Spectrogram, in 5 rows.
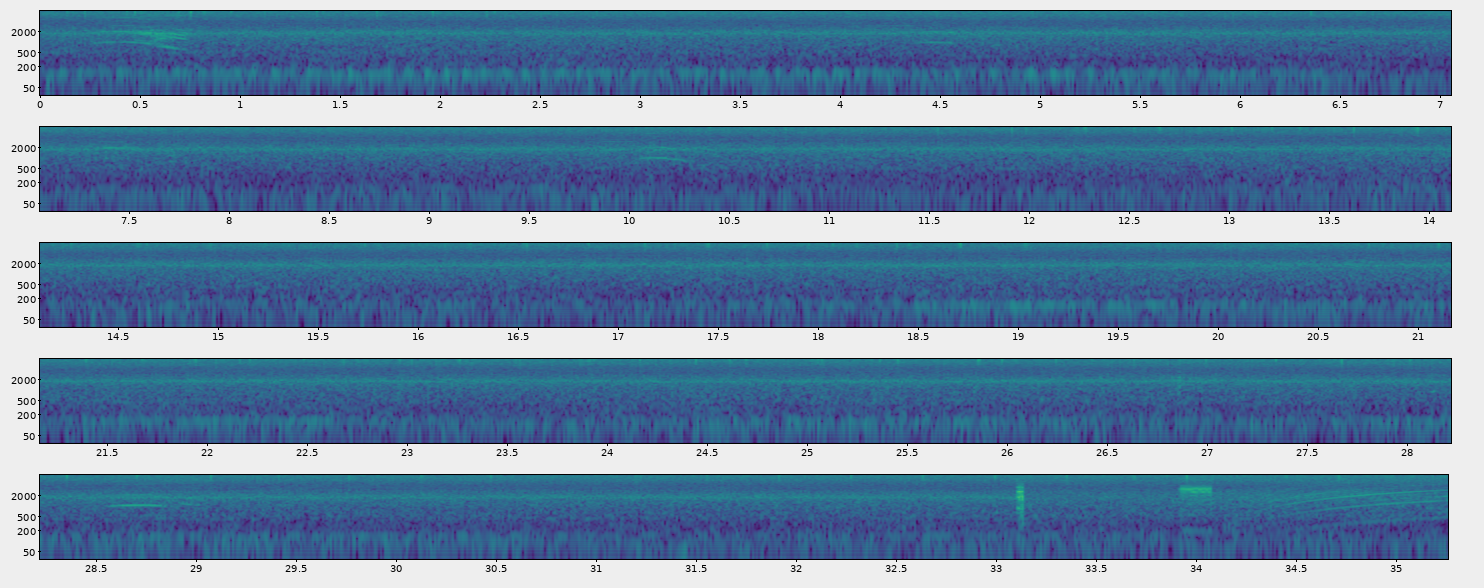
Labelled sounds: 0.0	1.7	killer whale, offshore, 0.18 to 2.7 kHz
28.0	30.4	killer whale, offshore, 0.43 to 1.3 kHz

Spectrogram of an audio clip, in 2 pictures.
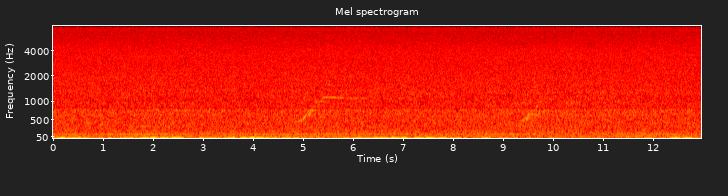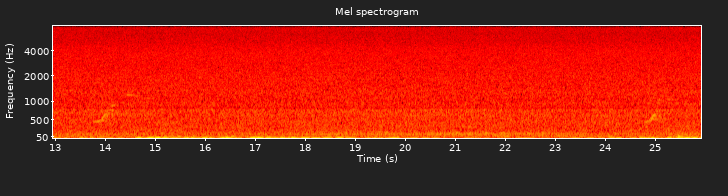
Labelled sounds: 5.3	5.7	humpback whale, 0.96 to 1.2 kHz

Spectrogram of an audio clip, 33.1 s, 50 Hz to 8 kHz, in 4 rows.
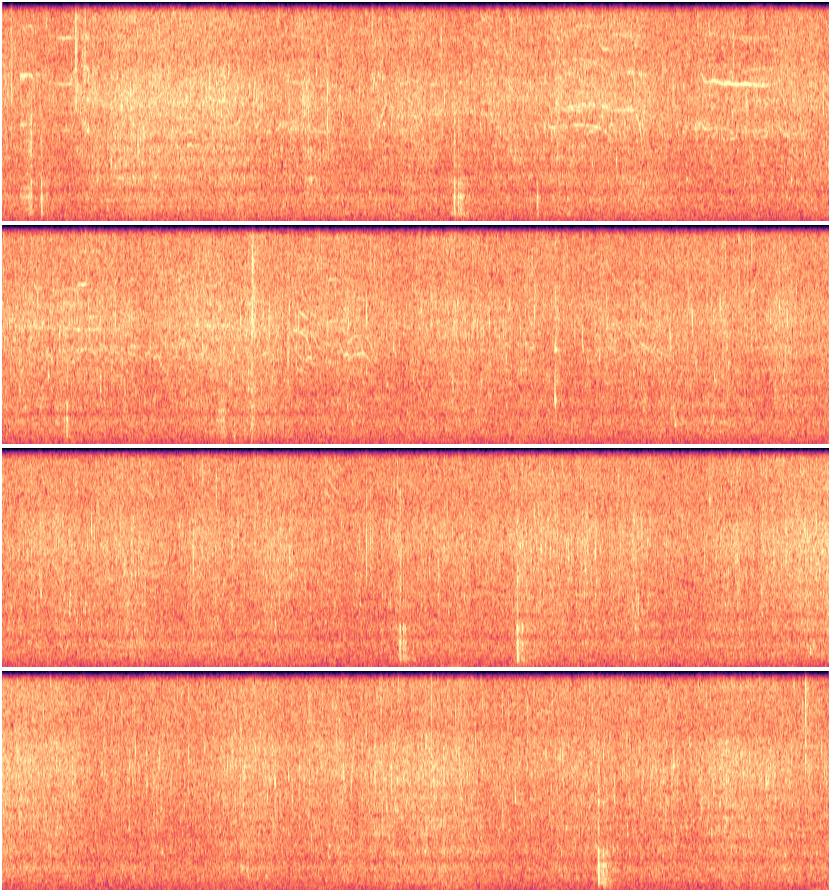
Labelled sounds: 0.5	0.7	Pacific white-sided dolphin, 6.6 to 6.8 kHz
5.6	6.0	Pacific white-sided dolphin, 3.2 to 4.3 kHz
7.0	7.7	Pacific white-sided dolphin, 4.9 to 6.8 kHz
11.7	12.0	Pacific white-sided dolphin, 3.1 to 3.5 kHz

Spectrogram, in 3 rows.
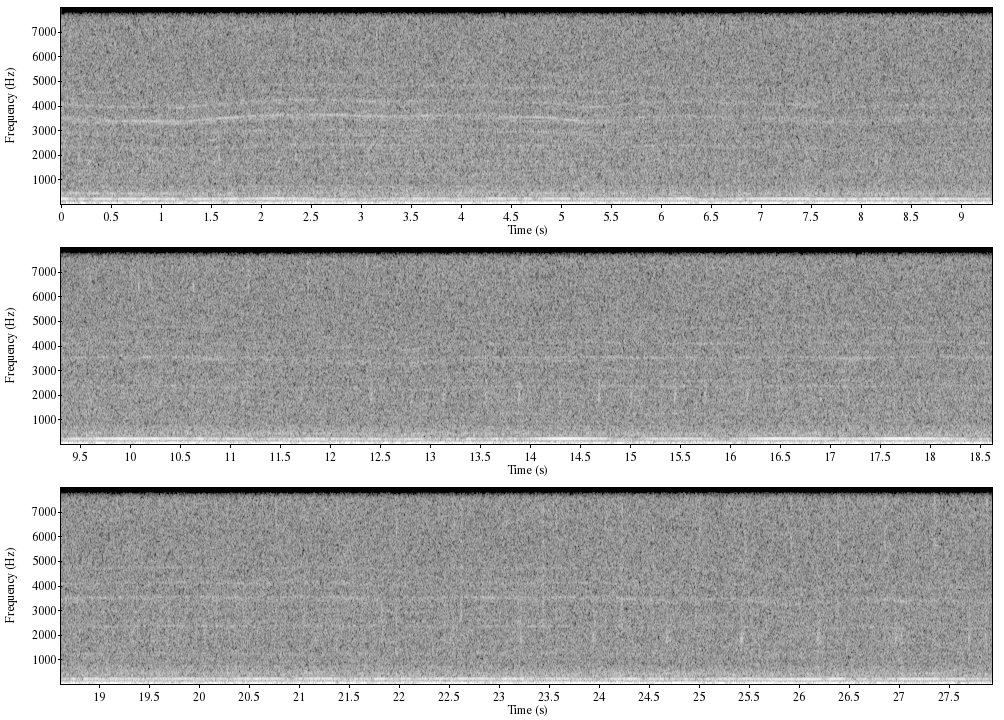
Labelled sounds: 1.5	2.8	vessel noise, 3.5 to 3.7 kHz
5.0	5.4	vessel noise, 3.3 to 4.0 kHz

